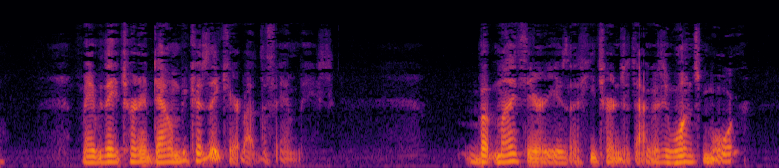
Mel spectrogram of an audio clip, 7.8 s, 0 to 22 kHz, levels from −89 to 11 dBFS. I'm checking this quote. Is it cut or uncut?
uncut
